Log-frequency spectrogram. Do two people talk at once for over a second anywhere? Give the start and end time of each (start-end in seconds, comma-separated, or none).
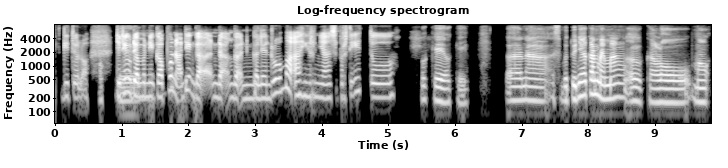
none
